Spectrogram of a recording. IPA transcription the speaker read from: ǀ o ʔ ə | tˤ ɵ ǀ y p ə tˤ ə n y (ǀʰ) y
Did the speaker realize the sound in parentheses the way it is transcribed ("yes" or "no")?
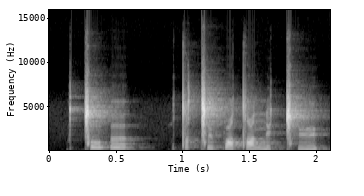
yes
